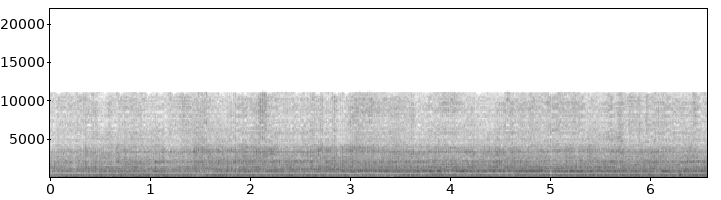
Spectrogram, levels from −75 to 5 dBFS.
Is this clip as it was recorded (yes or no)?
no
